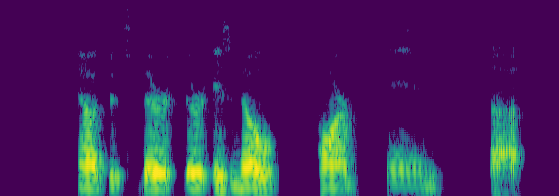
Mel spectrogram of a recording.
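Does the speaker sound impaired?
Yes: stuttering; stutter since childhood, known to classmates at earlier school before 7th grade; adult, past college freshman year, working, constantly trying to improve stutter; uses small talk to avoid stuttering, talked little as child, discloses stutter, training others builds confidence; here repeated words, prolonged sounds.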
